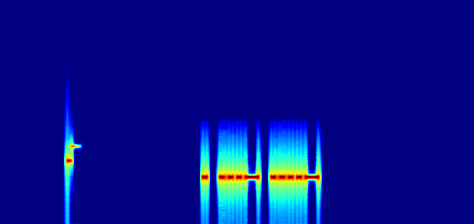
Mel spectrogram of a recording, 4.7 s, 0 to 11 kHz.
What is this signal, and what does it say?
Morse code, heard as a keyed tone, about 28 wpm, 700 Hz. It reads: EV4
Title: All Cut Numbers - 3-Digit 28wpm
